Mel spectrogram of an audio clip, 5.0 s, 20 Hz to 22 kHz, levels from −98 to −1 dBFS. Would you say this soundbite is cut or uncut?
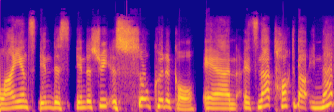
cut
